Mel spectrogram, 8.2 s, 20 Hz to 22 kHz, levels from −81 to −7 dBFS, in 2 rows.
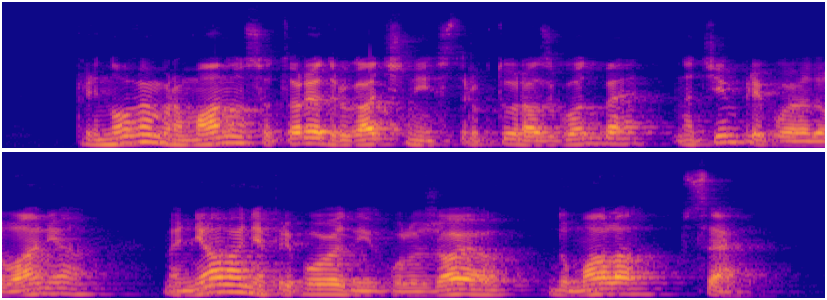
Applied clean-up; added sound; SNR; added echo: none; none; none; none.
